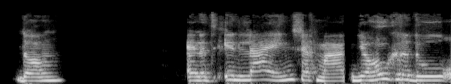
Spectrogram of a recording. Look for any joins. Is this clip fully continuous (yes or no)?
no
